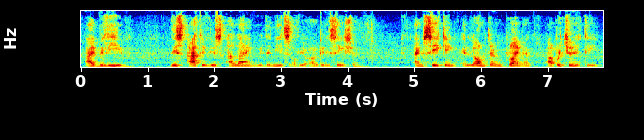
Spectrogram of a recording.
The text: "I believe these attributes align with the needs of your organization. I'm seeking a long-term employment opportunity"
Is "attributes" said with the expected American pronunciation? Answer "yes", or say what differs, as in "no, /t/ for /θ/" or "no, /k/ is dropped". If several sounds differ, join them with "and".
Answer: no, /ɹ/ is dropped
